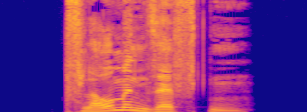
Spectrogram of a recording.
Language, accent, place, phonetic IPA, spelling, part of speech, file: German, Germany, Berlin, [ˈp͡flaʊ̯mənˌzɛftn̩], Pflaumensäften, noun, De-Pflaumensäften.ogg
- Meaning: dative plural of Pflaumensaft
